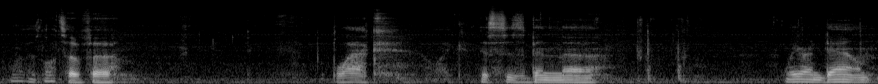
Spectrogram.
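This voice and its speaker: A man giving casual hands-on repair commentary, haltingly thinking aloud as he works. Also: on the low side, vocal fry, a little mellow. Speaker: repairer demonstrating his work. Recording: faint background noise.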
